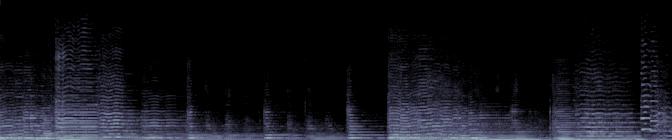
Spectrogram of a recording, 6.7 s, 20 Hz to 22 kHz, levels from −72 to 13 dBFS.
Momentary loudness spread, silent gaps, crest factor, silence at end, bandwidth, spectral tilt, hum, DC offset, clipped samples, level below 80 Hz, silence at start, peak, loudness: 13 LU; none; 16 dB; 0 s; 17 kHz; -5.5 dB/octave; none; under 0.1%; under 0.1%; -40 dBFS; 0 s; -6 dBFS; -22 LUFS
